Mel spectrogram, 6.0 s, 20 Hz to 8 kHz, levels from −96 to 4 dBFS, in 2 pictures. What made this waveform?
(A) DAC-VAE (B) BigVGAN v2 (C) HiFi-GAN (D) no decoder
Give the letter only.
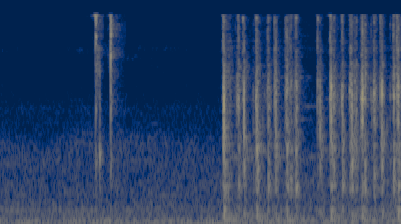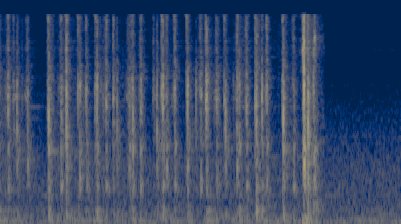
B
